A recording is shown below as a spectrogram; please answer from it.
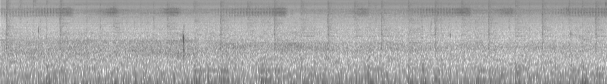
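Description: Outdoor insects chirping high-pitched in repeated bursts of about a second, over a steady low rumble.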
